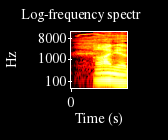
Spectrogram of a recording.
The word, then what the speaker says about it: Anya: Anya, there you go.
